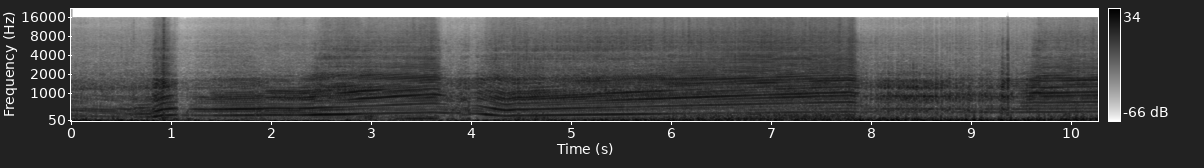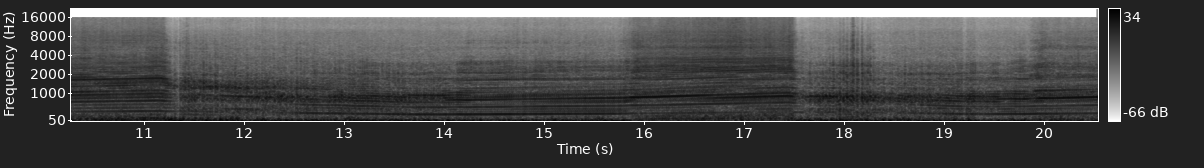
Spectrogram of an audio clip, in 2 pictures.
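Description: Tyres roll steadily on smooth pavement.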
